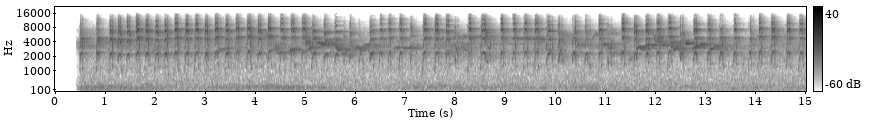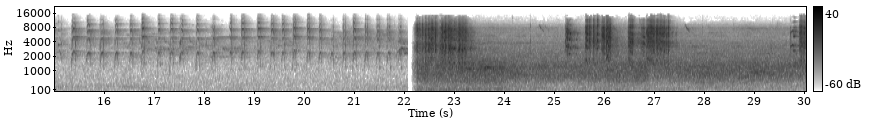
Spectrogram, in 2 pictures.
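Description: Small birds chirping in quick, steady succession, about four chirps a second, high in pitch. About 22 seconds in the sound cuts abruptly to a louder scene with a steady hiss and several loud calls a few seconds later.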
